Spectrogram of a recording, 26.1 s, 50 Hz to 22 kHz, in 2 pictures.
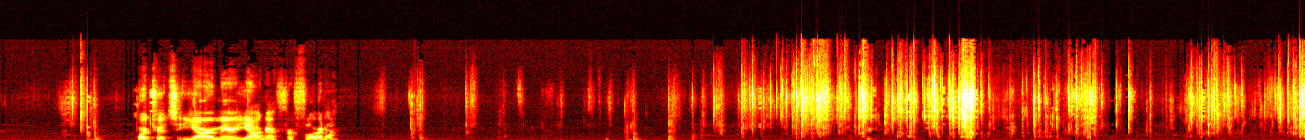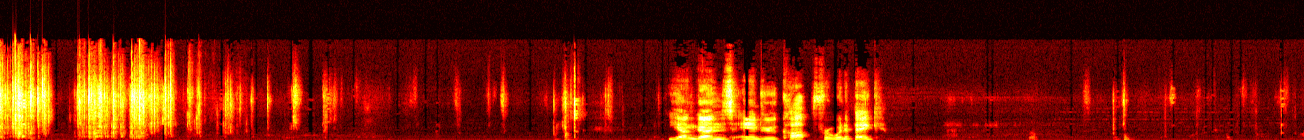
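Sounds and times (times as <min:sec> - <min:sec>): foil wrapper tearing and crinkling: 0:07.1 - 0:15.6.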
